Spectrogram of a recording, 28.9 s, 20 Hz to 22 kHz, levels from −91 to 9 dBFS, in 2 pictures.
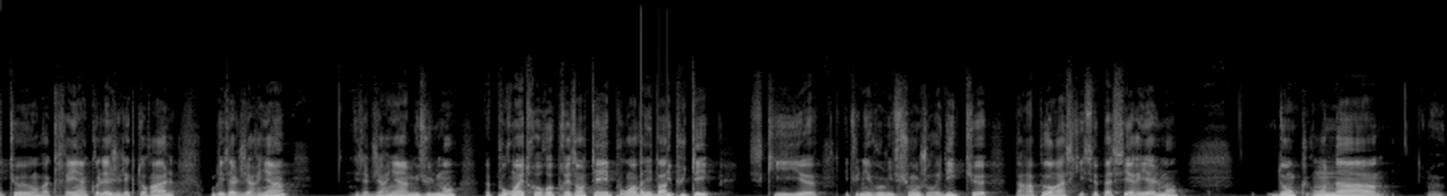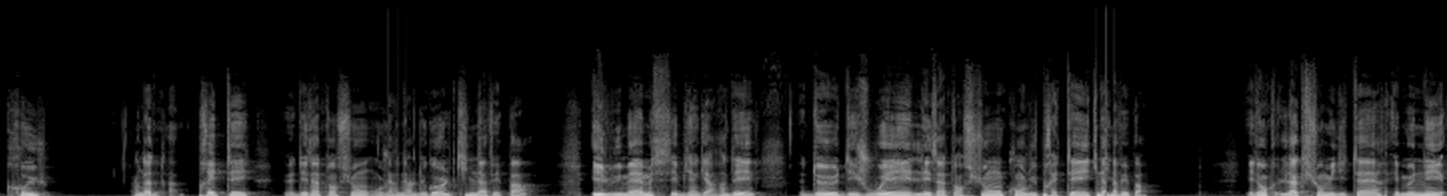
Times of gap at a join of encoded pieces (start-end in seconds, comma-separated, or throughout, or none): none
